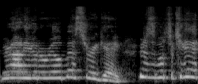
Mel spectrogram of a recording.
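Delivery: acted, frantic, very high-pitched freaking-out yell. Acting out the sheriff yelling at the mystery gang: imitating a sheriff yelling. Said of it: "Just freaking out on him".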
